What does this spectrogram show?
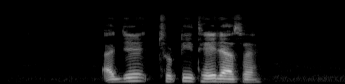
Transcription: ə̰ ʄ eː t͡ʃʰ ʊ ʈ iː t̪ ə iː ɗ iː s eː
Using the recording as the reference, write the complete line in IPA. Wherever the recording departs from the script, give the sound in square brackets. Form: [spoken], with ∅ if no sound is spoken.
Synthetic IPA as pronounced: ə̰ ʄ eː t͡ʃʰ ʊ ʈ iː [t̪ʰ] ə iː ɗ [aː] s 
